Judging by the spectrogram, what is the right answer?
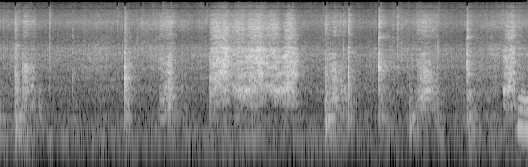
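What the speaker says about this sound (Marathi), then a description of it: "चांगला परतला आता हे बघा बाजूने तेल पण सुटतं" Masala sautéing in oil in a pan for a Malvani white pea usal, with a steady sizzle broken by scraping stirs and a few sharp spoon knocks against the pan, close up and without talk.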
